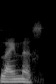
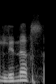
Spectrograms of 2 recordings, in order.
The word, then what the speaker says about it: Linux: तो that is वाई उनका आदत है इसको लाइनक्स प्रोनाउंस करने का, अमेरिकन है ना, दे प्रोनाउंस इट एज लाइनक्स, ठीक है, दैट इज वाई, है ना।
